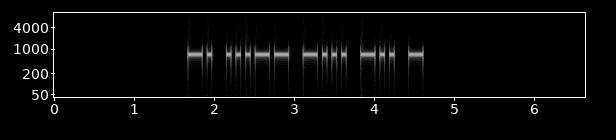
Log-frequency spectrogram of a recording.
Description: Morse code, heard as a keyed tone, about 20 wpm, 700 Hz. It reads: N3BDT
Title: USA Call Signs - 5 Characters - 20wpm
